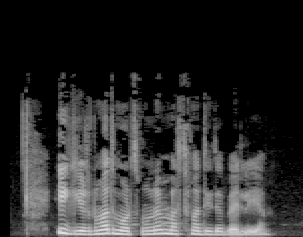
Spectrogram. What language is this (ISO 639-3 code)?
kat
